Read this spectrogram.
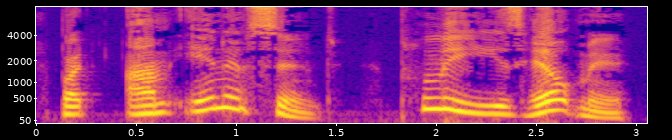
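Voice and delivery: high-pitched, insistent appeal; desperate pleading. A narrator's reading. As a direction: plead innocence and beg for help. Toad begs driver for help.

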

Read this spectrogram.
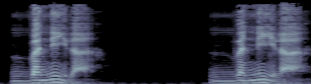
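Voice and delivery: vanilla, spoken very slowly with a clear V; slow model word. Shown as a demonstration. Teacher modelling the V: slow vanilla. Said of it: "下面一个".

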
